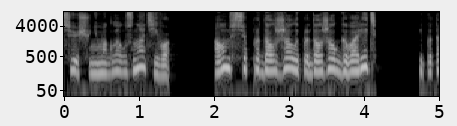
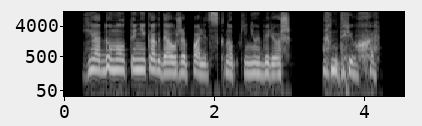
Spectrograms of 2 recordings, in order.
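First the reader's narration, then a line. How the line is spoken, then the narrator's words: Laughing. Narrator (Russian): засмеялся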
